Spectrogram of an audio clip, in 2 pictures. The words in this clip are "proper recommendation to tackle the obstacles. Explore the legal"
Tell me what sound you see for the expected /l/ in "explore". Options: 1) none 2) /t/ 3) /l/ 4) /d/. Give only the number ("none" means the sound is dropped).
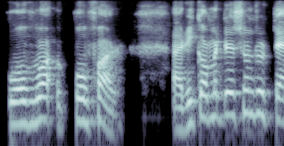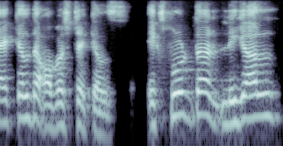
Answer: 1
